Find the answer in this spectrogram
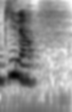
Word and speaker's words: Ghislain: Et du coup, j'ai choisi de sortir de ma palle un livre de Ghislain ou Ghislain, je sais pas, je pense que ça se prononce Ghislain, Gilberti, Le festin du serpent.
